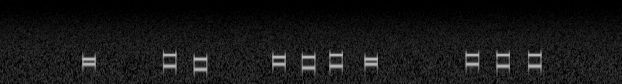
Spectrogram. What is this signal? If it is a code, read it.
DTMF, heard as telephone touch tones, dialled by hand, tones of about 130 ms. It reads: * 91 059* #99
